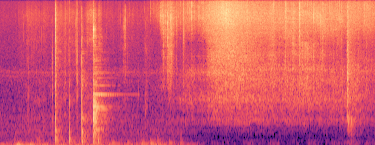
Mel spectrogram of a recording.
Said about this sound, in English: Okay, first pancake is going on.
